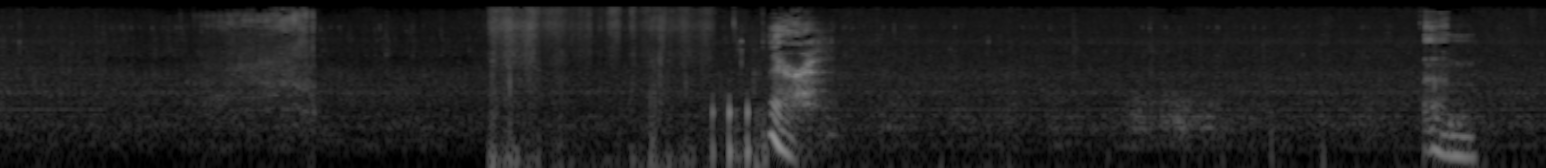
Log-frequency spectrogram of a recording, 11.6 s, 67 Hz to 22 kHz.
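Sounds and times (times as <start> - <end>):
clothing zipper being pulled: 1.5 - 2.4
fabric rustling and handling: 3.7 - 5.8
speech: 5.8 - 6.2.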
